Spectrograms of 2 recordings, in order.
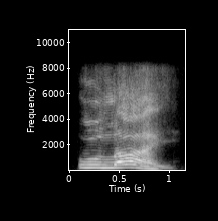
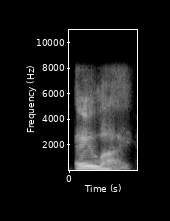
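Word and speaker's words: אולי: And that's why he says ulai, where the word could be pronounced Eli.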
